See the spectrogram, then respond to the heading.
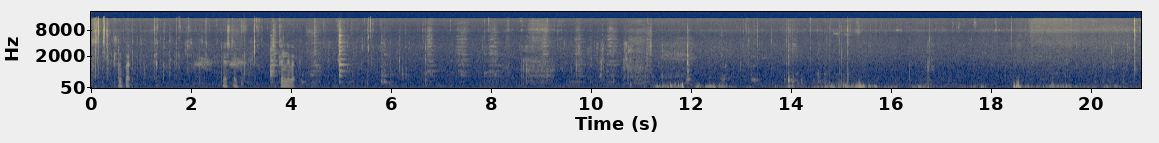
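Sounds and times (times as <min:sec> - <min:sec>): chewing and mouth smacks: 0:00.0 - 0:03.5, 0:04.5 - 0:06.9, 0:07.8 - 0:13.7, 0:19.6 - 0:21.0.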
